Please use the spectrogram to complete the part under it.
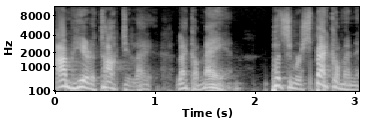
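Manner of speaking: failed, so-so angry put-on voice. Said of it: "apologies for the fail impression".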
